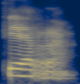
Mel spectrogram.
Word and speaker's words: guerra: We don't pronounce the U.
